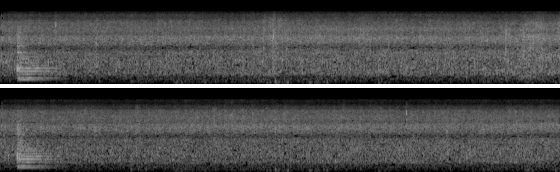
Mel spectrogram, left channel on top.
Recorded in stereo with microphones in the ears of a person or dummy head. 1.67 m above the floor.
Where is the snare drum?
5° right (ahead or behind), 0.8 m.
